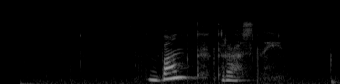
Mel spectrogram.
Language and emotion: Russian, neutral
